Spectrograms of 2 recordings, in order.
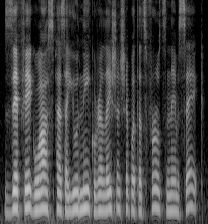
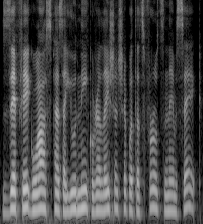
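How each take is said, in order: First: It is read in a put-on French accent. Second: The same.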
